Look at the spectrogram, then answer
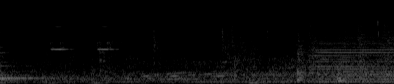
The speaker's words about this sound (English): All right, so I'm gonna put the other one in the microwave.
